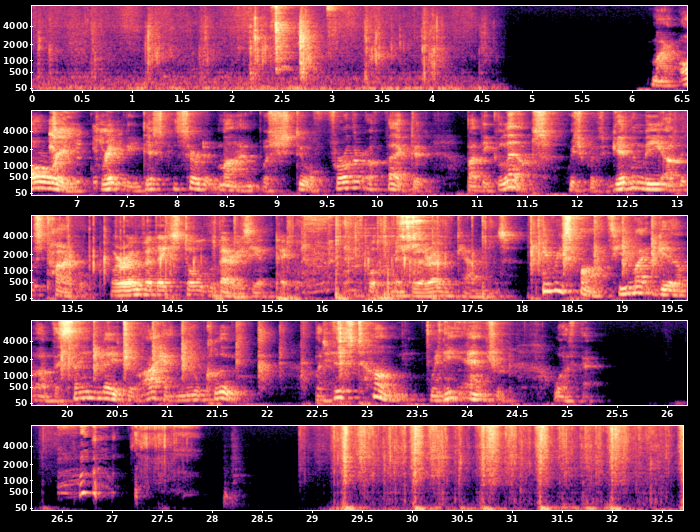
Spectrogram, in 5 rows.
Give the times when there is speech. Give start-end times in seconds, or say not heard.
6.0-25.2.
